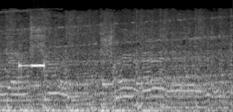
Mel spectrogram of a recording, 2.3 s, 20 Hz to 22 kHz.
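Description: Background workout music, with one short high-pitched interval-timer beep near the start. The beep marks the start of the next 30-second exercise interval.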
